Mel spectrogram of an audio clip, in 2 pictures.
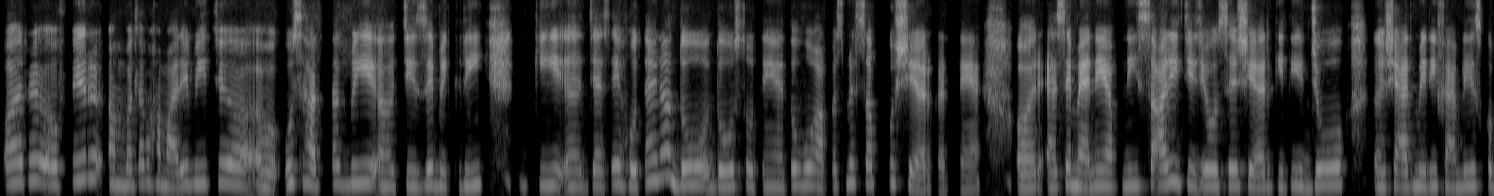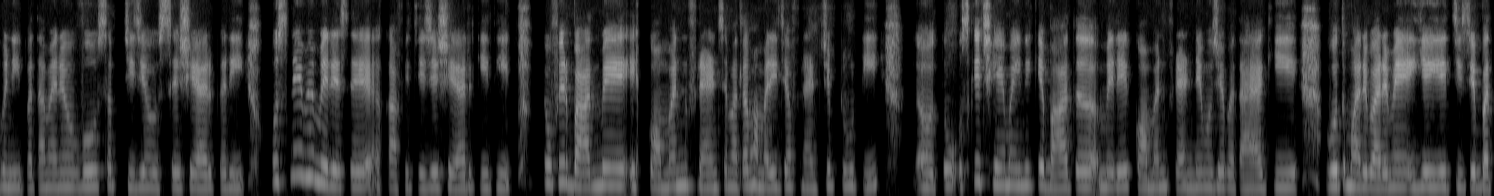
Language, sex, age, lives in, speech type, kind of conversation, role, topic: Hindi, female, 30-34, India, conversation, advice, user, करीबी दोस्त से बड़ी बहस के बाद रिश्ते को कैसे ठीक किया जाए?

